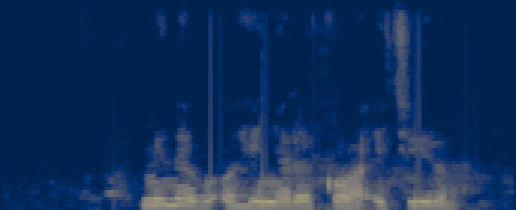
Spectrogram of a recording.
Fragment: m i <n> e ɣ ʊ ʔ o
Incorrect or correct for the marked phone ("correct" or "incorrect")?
correct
